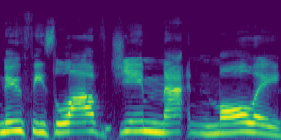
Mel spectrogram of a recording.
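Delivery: put-on Australian accent. Saying the show's tagline again on air, in a put-on Australian accent. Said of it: "That is definitely Aussie".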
